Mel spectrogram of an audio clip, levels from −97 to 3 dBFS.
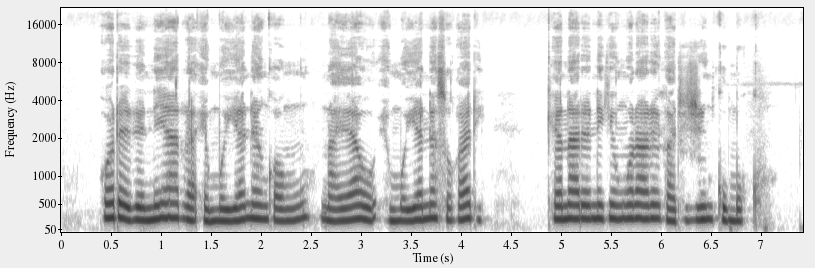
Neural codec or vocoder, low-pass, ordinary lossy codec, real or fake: vocoder, 44.1 kHz, 128 mel bands every 512 samples, BigVGAN v2; none; none; fake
